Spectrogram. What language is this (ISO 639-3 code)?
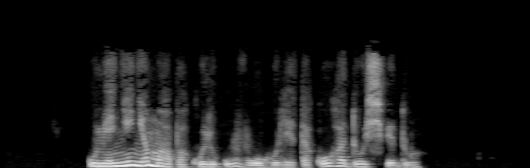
bel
